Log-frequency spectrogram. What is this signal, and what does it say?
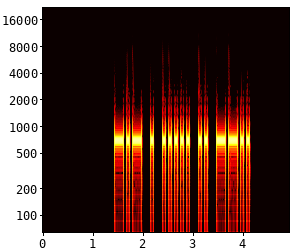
Morse code, heard as a keyed tone, about 21 wpm, 700 Hz. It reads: KE5IZ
